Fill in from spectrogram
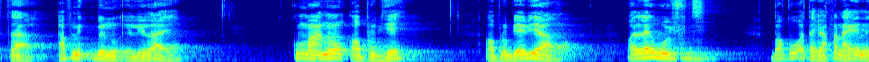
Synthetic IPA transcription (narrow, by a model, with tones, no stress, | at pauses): t̪a˨a˦fni˨˦ɡ͡be˨nʊ̰̃˨ʔe˨li˨˦la˦˨jɛ˨ | kʊ˦mã˨nʊ̃˦ɔ˨bɾʊ˨bi˨ɛ˦ | ɔ˨bɾʊ˨bi˨ɛ˦bi˦a˨ | ɔ̰˦lɛ˦wo˦d͡ʒu˦d͡ʑi˦ | ba˨k̬ʊ˦ɔ˨t̪a˨ba˨fa˦nã˨jɛ˦nɪ˨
